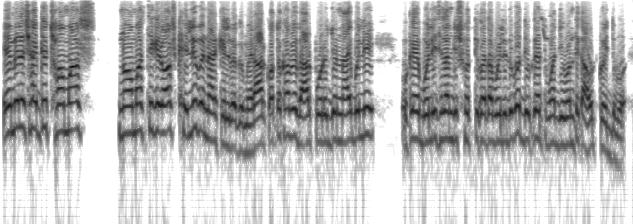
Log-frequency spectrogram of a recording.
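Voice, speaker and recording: A performer plays a boastful male schemer in a village comedy cartoon. He is bossy and crude, with a high, rapid voice in dry sound. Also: no echo, natural voice. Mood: smug, bossy. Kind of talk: amateur Bengali comedy cartoon dialogue.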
